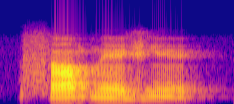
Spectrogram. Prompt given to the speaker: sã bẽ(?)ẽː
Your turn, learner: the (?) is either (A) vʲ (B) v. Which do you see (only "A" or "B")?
A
